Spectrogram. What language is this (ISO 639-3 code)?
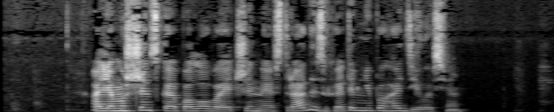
bel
